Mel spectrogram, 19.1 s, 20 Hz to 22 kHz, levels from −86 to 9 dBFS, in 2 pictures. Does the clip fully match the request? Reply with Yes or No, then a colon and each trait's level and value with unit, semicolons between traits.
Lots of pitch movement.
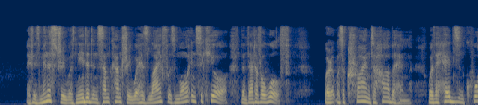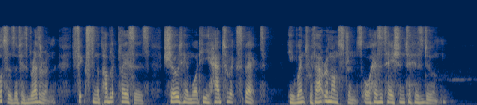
No: average, 3.7 semitones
